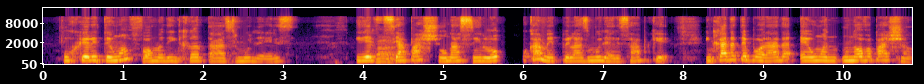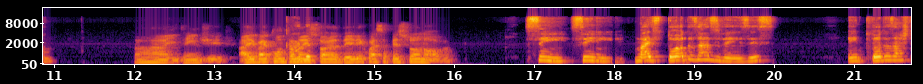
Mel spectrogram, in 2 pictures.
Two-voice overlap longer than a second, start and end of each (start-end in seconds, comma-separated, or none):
none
